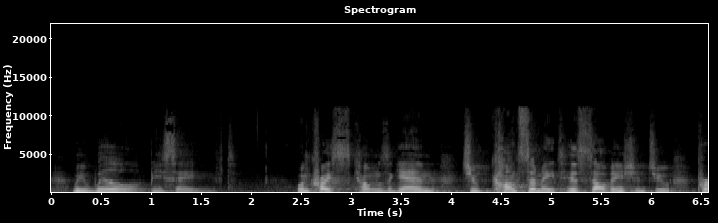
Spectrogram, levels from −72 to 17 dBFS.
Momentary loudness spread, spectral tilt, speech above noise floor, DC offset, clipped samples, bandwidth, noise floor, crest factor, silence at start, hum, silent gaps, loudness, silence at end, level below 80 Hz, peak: 12 LU; -6.5 dB/octave; 31 dB; under 0.1%; under 0.1%; 11.5 kHz; -53 dBFS; 20 dB; 0.05 s; none; none; -22 LUFS; 0 s; -62 dBFS; -2 dBFS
